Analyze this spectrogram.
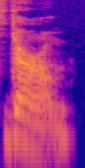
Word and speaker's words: Durham: It's Durham. And no, it's actually my maiden name. It's not the city.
